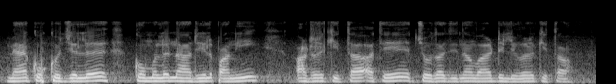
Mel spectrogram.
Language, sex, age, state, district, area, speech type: Punjabi, male, 18-30, Punjab, Pathankot, rural, read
